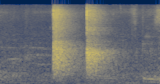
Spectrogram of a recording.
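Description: Two sharp hand claps about half a second apart.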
